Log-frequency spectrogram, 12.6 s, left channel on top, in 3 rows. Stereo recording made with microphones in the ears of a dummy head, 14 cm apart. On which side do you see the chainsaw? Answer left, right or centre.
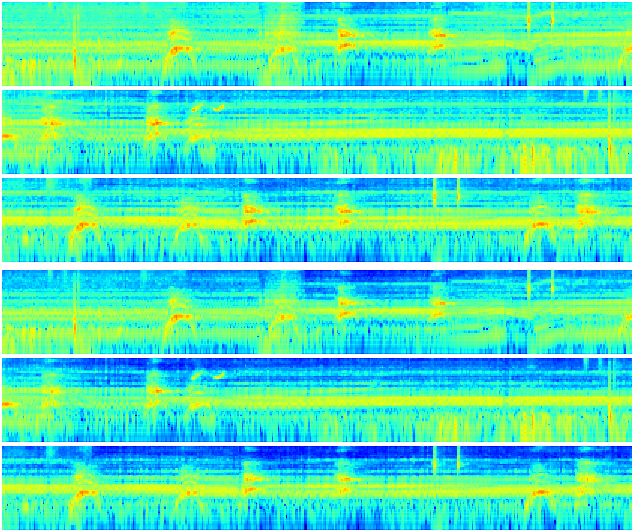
left.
